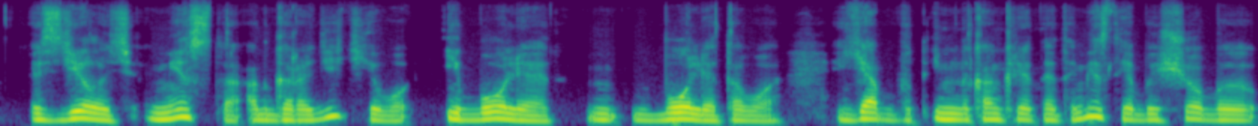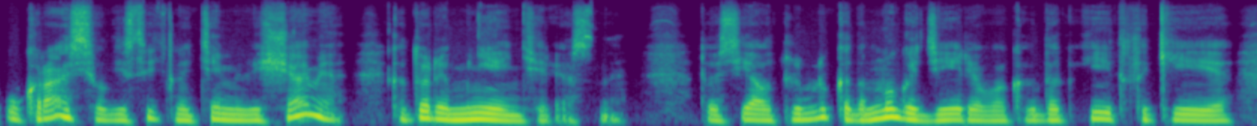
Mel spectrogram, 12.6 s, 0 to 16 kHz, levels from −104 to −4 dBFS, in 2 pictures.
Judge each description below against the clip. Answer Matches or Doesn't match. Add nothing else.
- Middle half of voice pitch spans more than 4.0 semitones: Doesn't match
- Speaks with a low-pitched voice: Matches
